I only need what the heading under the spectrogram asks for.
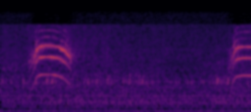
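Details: Great kiskadee giving drawn-out, rising-then-falling harsh notes, two heard about three seconds apart, against a steady hissy background.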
